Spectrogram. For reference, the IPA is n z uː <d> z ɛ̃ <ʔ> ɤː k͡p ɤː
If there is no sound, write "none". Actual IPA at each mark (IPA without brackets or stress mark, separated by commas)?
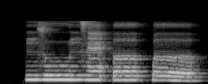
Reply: n, ʔ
